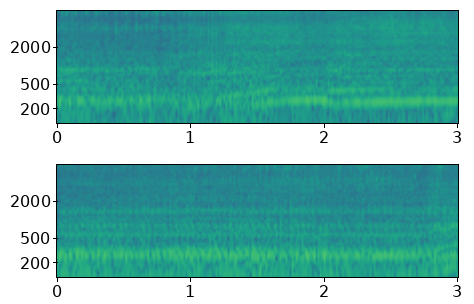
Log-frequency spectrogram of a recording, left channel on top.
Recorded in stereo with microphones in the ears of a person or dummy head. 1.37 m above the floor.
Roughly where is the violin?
I don't hear a violin.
